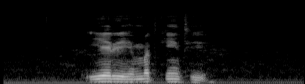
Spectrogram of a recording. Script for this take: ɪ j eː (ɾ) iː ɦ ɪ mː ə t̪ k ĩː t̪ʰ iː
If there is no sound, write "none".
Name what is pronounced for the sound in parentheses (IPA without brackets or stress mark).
ɾ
